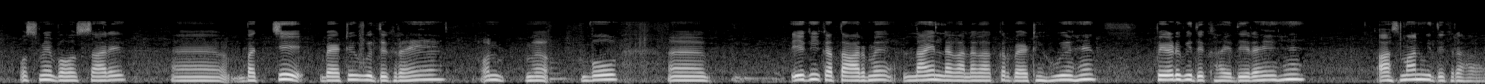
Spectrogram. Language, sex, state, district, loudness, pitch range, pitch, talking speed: Hindi, female, Maharashtra, Chandrapur, -15 LUFS, 175-210 Hz, 185 Hz, 145 wpm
